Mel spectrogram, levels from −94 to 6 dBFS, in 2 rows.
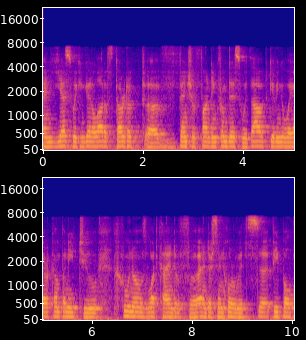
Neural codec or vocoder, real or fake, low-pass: none; real; 7.2 kHz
